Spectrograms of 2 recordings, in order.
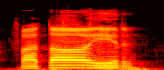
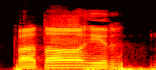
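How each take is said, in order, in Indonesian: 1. Vokal panjang, lalu h tunggal yang ringan. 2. Vokal panjang, lalu h tunggal yang ringan.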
